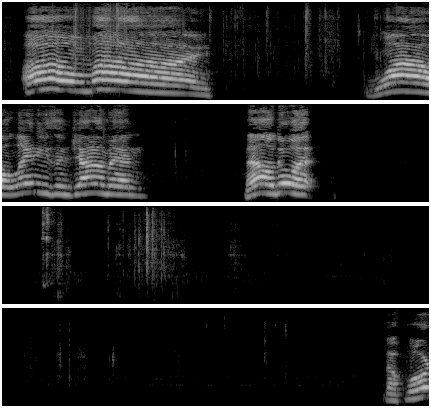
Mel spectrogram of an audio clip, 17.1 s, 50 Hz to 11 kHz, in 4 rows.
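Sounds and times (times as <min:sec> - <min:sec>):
potato chip crunching: 0:00.0 - 0:04.3, 0:09.0 - 0:16.3
chewing crunches: 0:02.1 - 0:03.7, 0:08.9 - 0:16.5.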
